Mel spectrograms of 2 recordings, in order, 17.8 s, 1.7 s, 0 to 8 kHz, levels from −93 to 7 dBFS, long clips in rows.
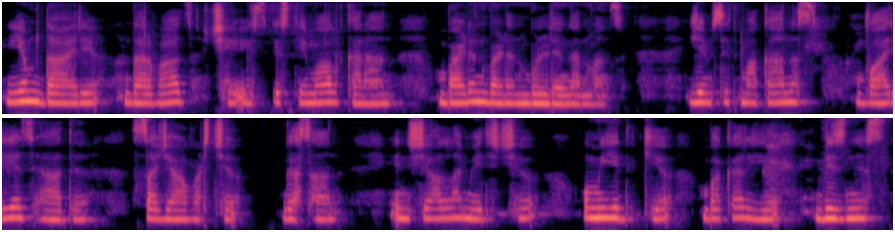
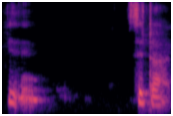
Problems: background sounds at intervals, background conversations at intervals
